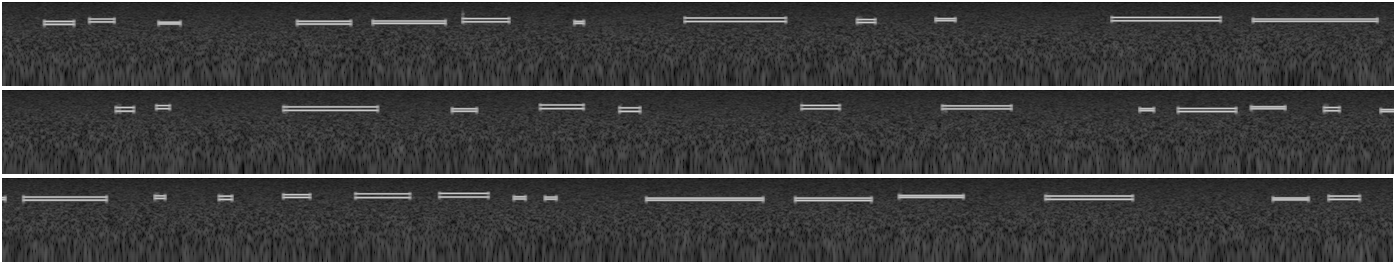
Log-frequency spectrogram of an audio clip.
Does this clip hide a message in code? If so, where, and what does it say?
No, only pairs of high tones at irregular times.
